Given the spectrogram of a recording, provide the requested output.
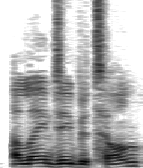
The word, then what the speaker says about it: Alain de Botton: Alain de Botton. – Alain de Botton.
